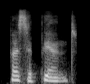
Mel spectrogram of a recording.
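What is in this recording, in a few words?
"percipient", Indian English; Dictionary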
